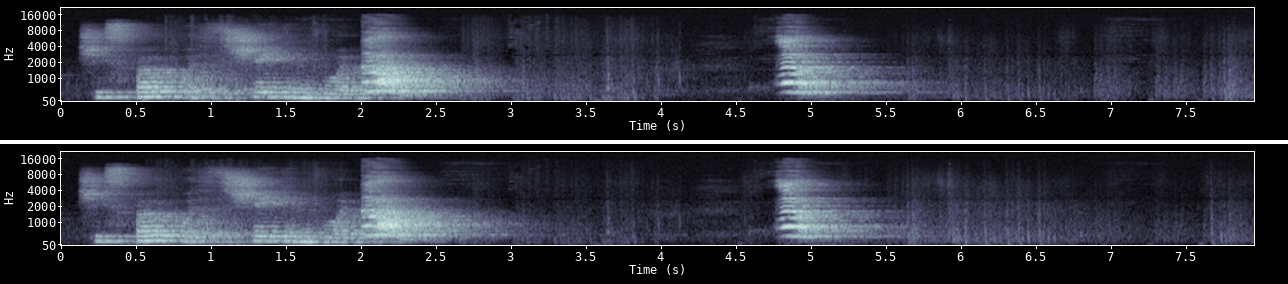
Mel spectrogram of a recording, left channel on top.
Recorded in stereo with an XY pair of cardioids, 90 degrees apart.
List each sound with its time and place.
0.1 s a woman speaking: 50° right, 0.9 m; by 1.9 s 40° right, 3 m
2.0 s a shout: 15° right, 0.9 m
